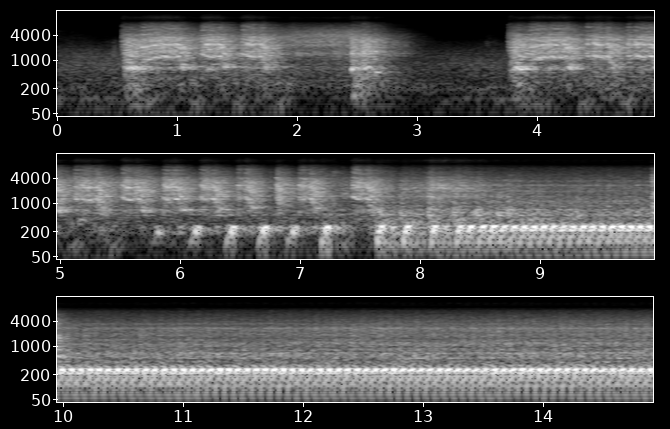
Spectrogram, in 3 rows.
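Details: Arctic Cat Prowler UTV carbureted engine after rebuild with new pots, fuel squirted down carb: two bursts of cranking, catches on second try and settles into steady, even idle around 1,000 with no knocks or misfires; normal idle, cooling system still has air.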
